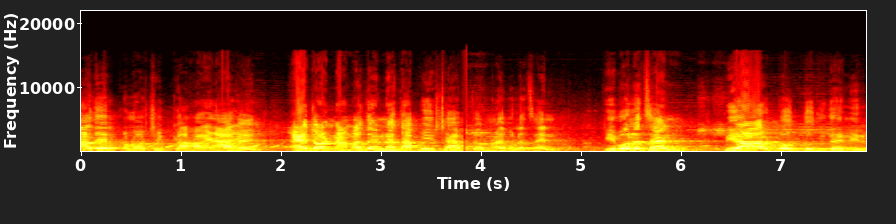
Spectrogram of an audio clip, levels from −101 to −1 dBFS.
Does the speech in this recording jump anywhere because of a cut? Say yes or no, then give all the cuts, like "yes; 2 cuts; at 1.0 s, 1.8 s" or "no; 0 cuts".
yes; 1 cut; at 1.4 s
